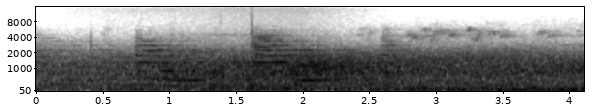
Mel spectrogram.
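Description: Church bells ringing in the distance, struck a couple of times with slowly fading tones, over a steady low city rumble.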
